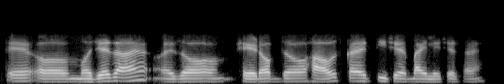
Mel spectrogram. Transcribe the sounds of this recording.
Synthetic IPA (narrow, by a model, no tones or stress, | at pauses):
t̪em̤əd͡ʑed͡zaɦed͡zəheɽɔfd̪əɦauskaet̪it͡ɕebaɦilet͡ɕed͡zaɦe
